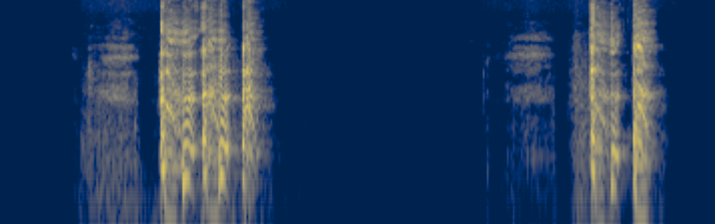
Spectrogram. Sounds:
Cough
